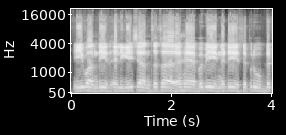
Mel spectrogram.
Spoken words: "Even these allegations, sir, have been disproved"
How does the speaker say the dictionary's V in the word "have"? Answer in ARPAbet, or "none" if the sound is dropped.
B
